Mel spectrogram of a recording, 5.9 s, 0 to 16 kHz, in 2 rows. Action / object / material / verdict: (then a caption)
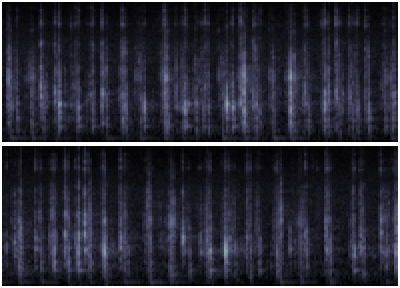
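tap / plastic mechanical keyboard with plastic keycaps / plastic / none. Both hands type steadily on a NiZ Plum Atom 68, a compact 68-key mechanical keyboard with a white plastic case and purple and yellow Domikey Gas Attack SA plastic keycaps, resting on a purple desk pad. A quick, continuous stream of short, crisp plastic clacks with a midrange tone, each keystroke dying away almost instantly.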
